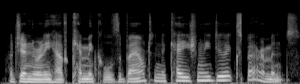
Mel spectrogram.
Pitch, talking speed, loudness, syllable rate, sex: 145 Hz, 180 wpm, -18 LUFS, 7.6 syllables/s, male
